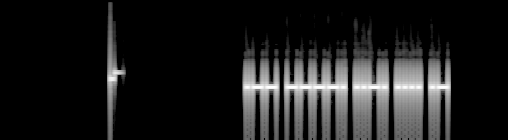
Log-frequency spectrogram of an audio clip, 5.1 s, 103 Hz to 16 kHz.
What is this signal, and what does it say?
Morse code, heard as a keyed tone, about 34 wpm, 700 Hz. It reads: W9FHA
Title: NA SOTA Chaser Callsigns 35wpm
